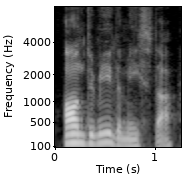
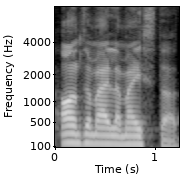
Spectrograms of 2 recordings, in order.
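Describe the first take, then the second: First: The name is said with an English pronunciation. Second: The name is said with its native pronunciation. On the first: "I might say it the English way" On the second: "That's how you say her name"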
